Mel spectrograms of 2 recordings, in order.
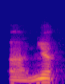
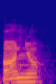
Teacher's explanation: then we have the nj, which is a [ɲ] sound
